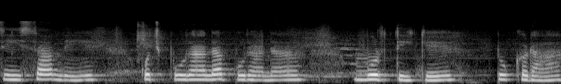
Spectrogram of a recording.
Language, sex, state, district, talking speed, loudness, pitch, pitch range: Bhojpuri, female, Uttar Pradesh, Deoria, 85 wpm, -16 LUFS, 215 Hz, 205-225 Hz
